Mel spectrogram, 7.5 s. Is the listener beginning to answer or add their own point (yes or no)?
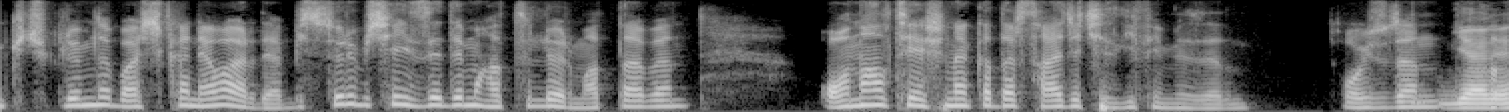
yes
